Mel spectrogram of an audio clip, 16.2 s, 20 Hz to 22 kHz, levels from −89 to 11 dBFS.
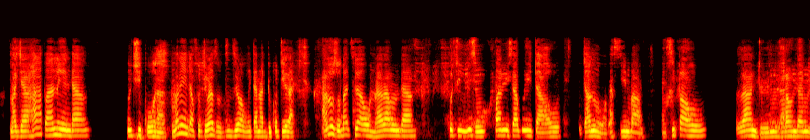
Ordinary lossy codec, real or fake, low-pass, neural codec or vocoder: MP3, 48 kbps; fake; 7.2 kHz; codec, 44.1 kHz, 1.7 kbps, Pupu-Codec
